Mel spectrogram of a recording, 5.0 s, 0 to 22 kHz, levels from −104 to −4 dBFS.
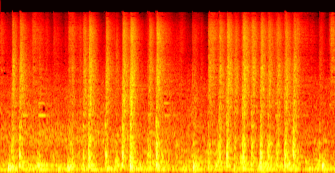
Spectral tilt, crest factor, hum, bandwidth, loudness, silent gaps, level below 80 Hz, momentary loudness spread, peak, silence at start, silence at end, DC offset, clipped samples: -4.5 dB/octave; 20 dB; none; 17 kHz; -23 LUFS; none; -42 dBFS; 7 LU; -4 dBFS; 0 s; 0 s; under 0.1%; under 0.1%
